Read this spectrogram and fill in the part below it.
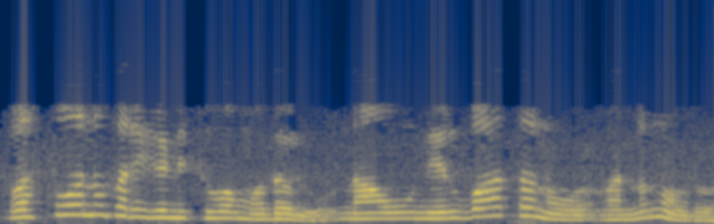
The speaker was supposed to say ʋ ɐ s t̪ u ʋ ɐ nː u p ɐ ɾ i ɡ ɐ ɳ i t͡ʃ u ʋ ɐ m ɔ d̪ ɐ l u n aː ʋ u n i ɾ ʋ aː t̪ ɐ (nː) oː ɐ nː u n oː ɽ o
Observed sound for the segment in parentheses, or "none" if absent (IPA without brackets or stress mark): n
